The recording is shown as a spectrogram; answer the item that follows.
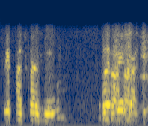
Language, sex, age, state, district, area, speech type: Odia, male, 45-60, Odisha, Sambalpur, rural, conversation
